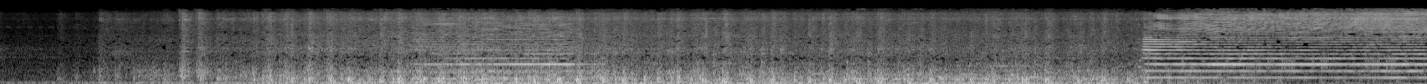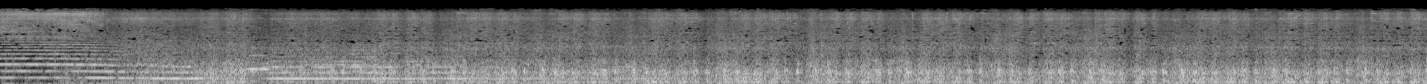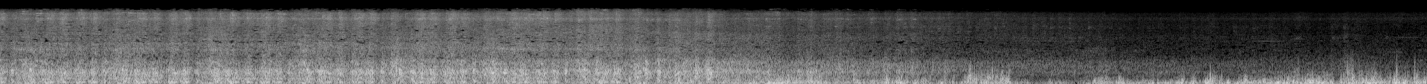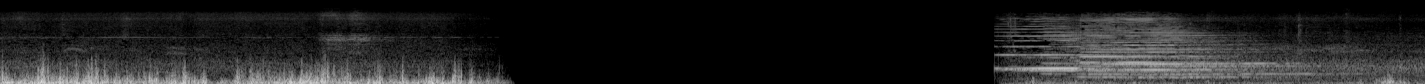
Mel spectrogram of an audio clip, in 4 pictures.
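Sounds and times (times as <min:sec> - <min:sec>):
train passing at speed: 0:00.0 - 0:47.3, 0:52.8 - 0:57.0
wheels clacking over rail joints: 0:00.5 - 0:11.6, 0:17.6 - 0:38.4
train horn: 0:04.0 - 0:06.3, 0:11.4 - 0:21.1, 0:46.0 - 0:46.9, 0:52.8 - 0:56.2.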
